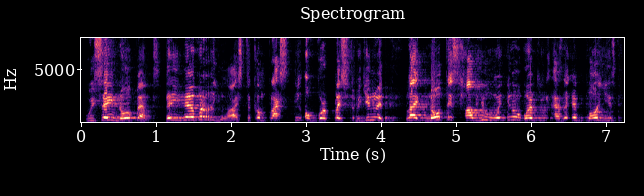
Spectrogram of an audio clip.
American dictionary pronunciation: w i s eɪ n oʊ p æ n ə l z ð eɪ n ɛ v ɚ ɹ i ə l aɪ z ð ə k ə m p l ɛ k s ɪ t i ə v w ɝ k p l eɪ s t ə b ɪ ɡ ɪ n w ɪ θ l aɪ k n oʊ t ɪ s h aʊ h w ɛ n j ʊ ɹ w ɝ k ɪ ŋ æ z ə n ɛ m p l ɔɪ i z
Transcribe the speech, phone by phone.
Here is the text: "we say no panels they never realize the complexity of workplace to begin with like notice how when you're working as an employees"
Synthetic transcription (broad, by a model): w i s eɪ n oʊ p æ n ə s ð eɪ n ɛ v ɚ ɹ i ə l aɪ z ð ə k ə m p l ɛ k s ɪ t i ə v w ɝ k p l eɪ s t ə b ɪ ɡ ɪ n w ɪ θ l aɪ k n oʊ t ɪ s h aʊ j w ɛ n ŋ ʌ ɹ w ɝ k ɪ ŋ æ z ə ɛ m p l ɔɪ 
